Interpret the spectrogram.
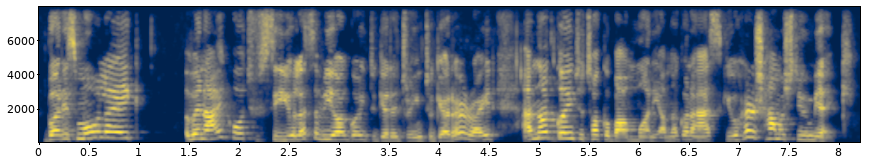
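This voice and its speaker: Woman, high voice, chatty, encouraging backchannels, casual podcast co-host. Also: lively intonation, brisk. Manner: chatty, with frequent "mm-hmm" backchannels.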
